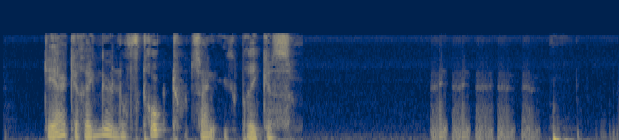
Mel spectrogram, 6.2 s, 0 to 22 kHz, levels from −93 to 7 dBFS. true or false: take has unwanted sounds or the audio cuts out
true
